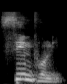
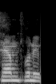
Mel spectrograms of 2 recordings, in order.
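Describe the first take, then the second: First: The first syllable has a short 'i' vowel. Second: The first syllable has an open 'a' vowel. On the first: The speaker calls it right. "সিম্ফনি কি উচ্চারণ?" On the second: The speaker calls it wrong. "আমরা অনেকে স্যাম্ফনি বলি"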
